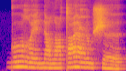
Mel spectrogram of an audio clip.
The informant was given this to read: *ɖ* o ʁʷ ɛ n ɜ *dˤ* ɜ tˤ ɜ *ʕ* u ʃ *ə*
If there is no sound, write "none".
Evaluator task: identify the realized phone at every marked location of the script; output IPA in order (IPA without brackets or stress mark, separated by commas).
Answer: ɡ, ðˤ, ʕ, ə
